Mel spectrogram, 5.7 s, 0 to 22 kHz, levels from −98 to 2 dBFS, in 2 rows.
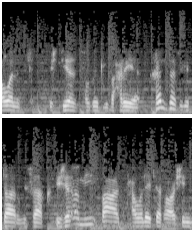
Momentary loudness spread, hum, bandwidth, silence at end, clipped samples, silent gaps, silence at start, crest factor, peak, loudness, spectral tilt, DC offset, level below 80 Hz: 7 LU; none; 14.5 kHz; 0 s; under 0.1%; none; 0 s; 14 dB; -2 dBFS; -17 LUFS; -7 dB/octave; under 0.1%; -42 dBFS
